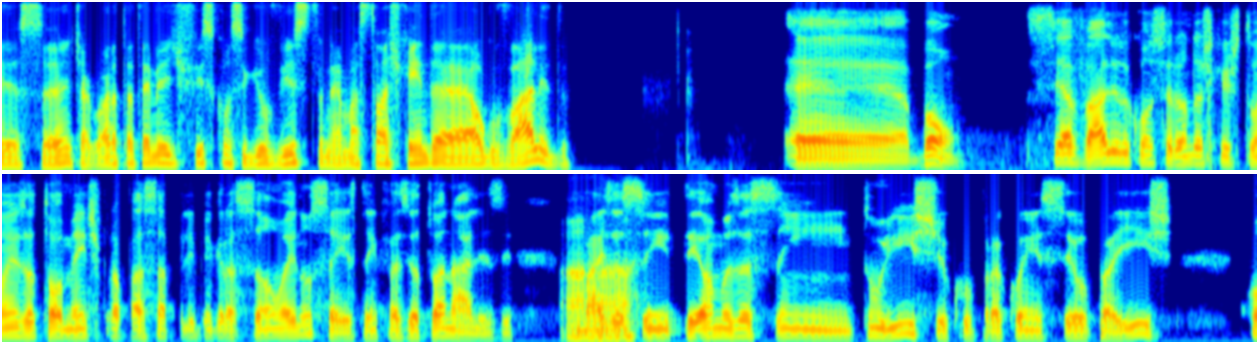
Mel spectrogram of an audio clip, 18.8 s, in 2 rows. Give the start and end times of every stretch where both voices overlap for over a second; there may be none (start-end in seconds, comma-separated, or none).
none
